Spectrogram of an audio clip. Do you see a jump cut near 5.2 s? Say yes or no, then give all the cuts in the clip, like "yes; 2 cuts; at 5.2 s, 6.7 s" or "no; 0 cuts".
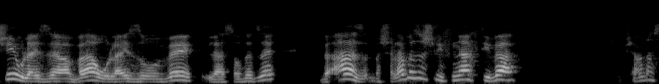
no; 1 cut; at 2.0 s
